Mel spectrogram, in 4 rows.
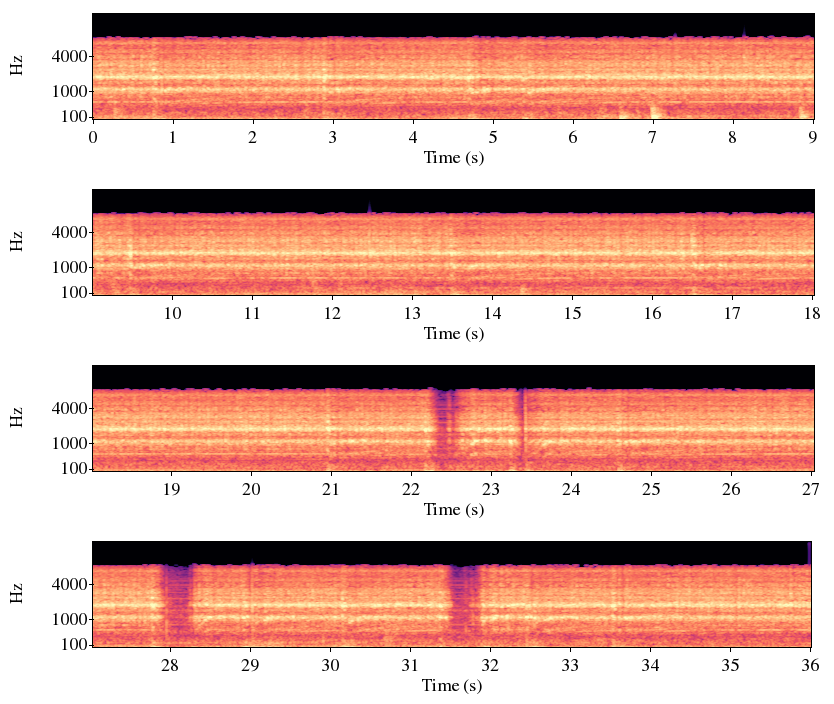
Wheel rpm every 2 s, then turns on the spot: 190, 180, 170, 170, 200, 180, 190, 160, 180, 190, 190, 100, 140, 190, 110, 160, 120, 180.
none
